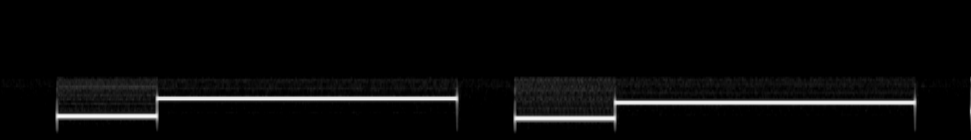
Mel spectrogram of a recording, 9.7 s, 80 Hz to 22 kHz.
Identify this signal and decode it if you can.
Two-tone page, heard as a one-second tone, then a three-second tone, about 710 then 1430 Hz, about 640 then 1250 Hz, with noise. It is heard from 0.6 to 9.2 s.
